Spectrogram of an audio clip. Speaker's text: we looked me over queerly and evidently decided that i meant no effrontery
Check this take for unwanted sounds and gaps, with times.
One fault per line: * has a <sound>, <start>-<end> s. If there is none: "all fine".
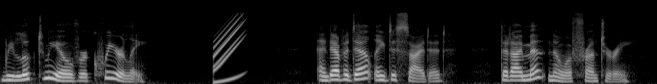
* has a chirp, 2.1-2.5 s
